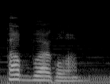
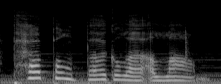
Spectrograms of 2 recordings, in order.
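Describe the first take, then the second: First: The phrase is said quickly with words run together. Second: The phrase is said slowly and carefully. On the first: "too casual of a movement" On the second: "if I slow down and say"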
